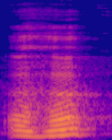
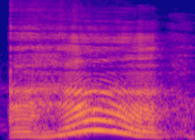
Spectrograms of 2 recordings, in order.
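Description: First: It sounds dismissive and slightly sarcastic. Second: It sounds suddenly very interested.

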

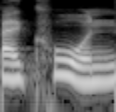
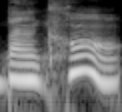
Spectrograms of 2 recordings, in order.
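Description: First: The word ends with a plain n sound. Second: The word ends with a French nasal vowel. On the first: "aber meistens sage ich Balkon" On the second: "man könnte auch Französisch sagen, so Balkon"

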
